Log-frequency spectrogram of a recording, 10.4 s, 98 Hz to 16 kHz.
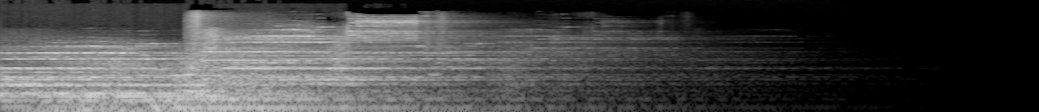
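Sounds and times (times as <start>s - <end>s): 
sub bass wave: 0.1s - 5.2s.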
